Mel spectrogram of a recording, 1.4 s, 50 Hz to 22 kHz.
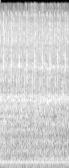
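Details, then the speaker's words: Freshly overhauled Toyota Corolla 4ZZ engine after the chain tensioner was tightened, so the chain noise is gone. Light, quick ticking over a steady idle; measured valve clearances are wrong, some too tight and others too loose. "Это из- за того, что шум от цепи исчез, но, похоже, механик неправильно отрегулировал толкатели, потому что я только что измерил несколько"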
